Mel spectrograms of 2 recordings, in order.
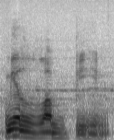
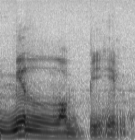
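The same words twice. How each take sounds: Both takes have the same delivery.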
